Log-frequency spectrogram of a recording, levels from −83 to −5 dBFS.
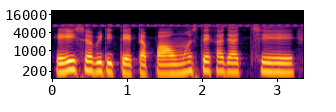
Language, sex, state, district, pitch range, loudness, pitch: Bengali, female, Assam, Hailakandi, 180-205 Hz, -16 LUFS, 190 Hz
